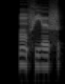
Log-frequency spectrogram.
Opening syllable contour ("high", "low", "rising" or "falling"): falling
